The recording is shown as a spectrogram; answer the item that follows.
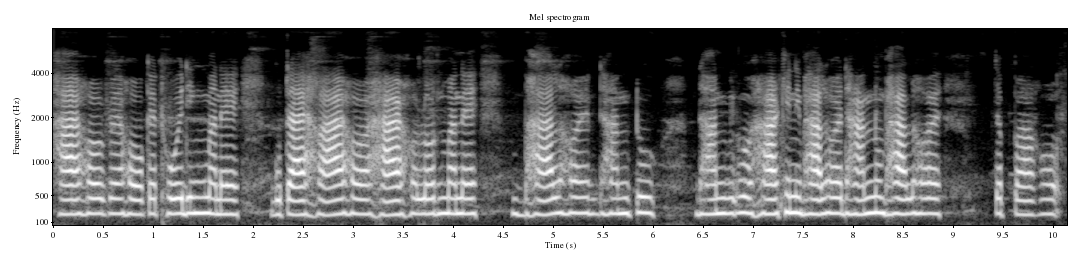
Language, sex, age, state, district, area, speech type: Assamese, female, 60+, Assam, Dibrugarh, rural, spontaneous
